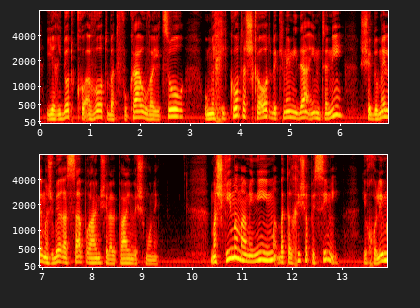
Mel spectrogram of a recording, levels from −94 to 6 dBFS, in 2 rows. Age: 50-69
